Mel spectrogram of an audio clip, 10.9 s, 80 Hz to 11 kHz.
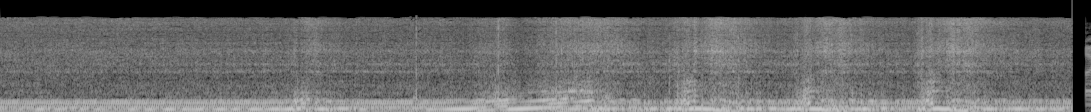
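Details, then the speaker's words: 2009 Honda CBR600RR idling with light blips before tensioner replacement: loud engine with gritty, scratchy rattle; loose timing chain from tensioner, a common issue on this model, tensioner to be changed. "Obviously, the engine's pretty loud. I don't know how well you could hear it, but uh it's it's pretty grainy. like it sounds like scratchy. Um, so that's just the chain. It's a bit loose."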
